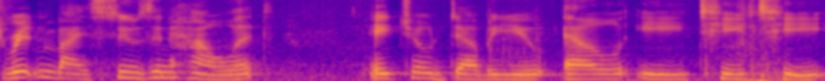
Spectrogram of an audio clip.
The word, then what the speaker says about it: Howlett: Pronounce that again. Howlett, Howlett.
